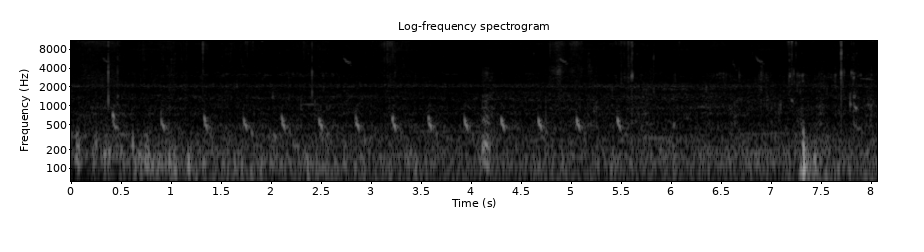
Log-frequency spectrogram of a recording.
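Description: A bird calling nearby: a run of about fifteen short notes, each falling in pitch, about three a second, which stops about five seconds in. Faint high chirps of small birds sound now and then, and there are a couple of sharp clicks near the end.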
